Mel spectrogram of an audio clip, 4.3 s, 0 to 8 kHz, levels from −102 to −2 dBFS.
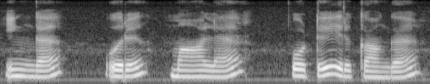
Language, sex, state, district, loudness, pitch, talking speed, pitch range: Tamil, female, Tamil Nadu, Nilgiris, -16 LUFS, 185 Hz, 70 wpm, 175-220 Hz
